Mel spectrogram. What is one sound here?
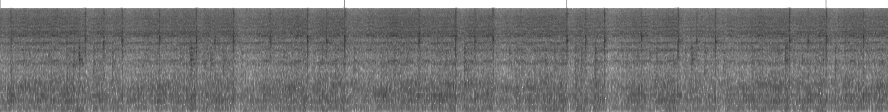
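A stand mixer whirs steadily as its whisk beats batter.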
